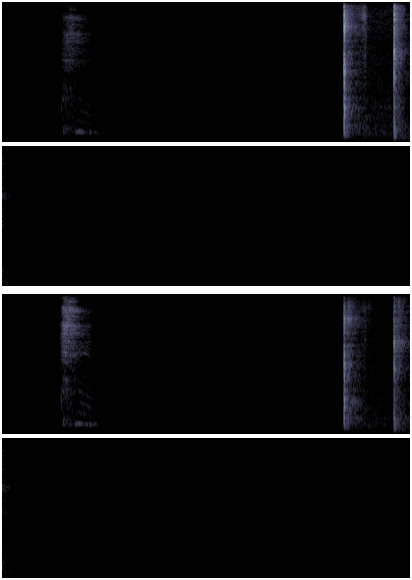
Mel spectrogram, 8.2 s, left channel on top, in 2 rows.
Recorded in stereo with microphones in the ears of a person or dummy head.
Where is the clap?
70° left (ahead or behind), 0.8 m.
